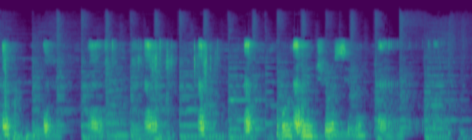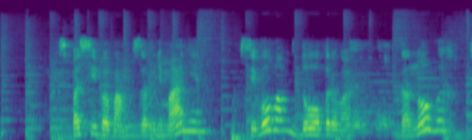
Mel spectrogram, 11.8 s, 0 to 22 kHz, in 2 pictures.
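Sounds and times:
child imitating pig grunting: 0.0s - 4.0s, 4.7s - 5.2s
speech: 0.1s - 0.8s, 4.0s - 4.7s, 6.8s - 11.7s.

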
